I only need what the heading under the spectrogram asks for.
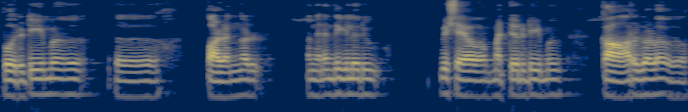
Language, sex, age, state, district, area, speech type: Malayalam, male, 18-30, Kerala, Thrissur, urban, spontaneous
